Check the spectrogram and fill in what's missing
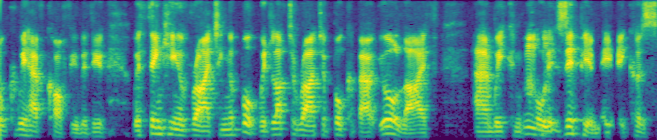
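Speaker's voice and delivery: usual speaking voice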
